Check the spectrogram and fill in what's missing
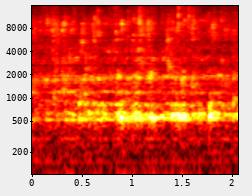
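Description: Water pours steadily from a Brita pitcher into a water bottle, a continuous close-up trickle and fill with no talking.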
